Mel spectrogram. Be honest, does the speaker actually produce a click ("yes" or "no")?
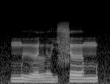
no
